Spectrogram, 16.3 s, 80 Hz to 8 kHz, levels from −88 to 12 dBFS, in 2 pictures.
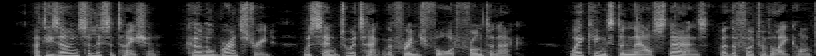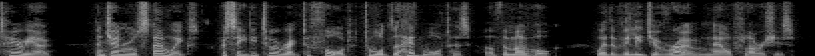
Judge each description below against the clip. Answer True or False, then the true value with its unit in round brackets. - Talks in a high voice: False (160 Hz)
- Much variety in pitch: True (6.4 semitones)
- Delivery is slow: False (170 wpm)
